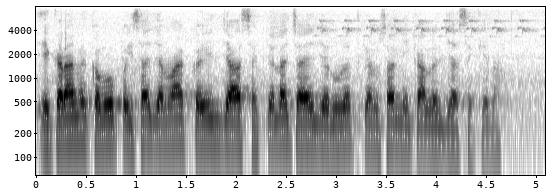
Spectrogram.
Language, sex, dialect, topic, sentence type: Bhojpuri, male, Southern / Standard, banking, statement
